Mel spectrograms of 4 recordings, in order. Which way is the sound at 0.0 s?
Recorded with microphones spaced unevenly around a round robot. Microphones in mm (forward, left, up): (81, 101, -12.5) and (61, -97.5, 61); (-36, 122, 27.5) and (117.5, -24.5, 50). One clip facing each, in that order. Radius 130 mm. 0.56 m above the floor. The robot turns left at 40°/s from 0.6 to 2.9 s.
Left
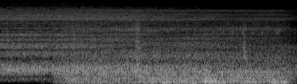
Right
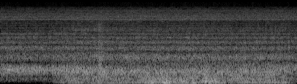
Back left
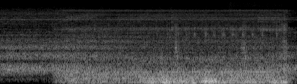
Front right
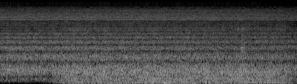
10° right.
